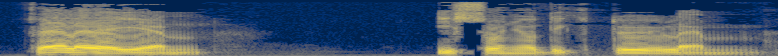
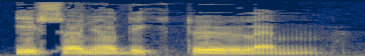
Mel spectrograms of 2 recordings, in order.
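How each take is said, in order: First: Hangos, magasabb, erőszakos felszólítás; a pap rákiabál, választ követel. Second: Said in the usual way. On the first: A narrator's reading. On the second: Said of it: "kérdezte végül a pap".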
